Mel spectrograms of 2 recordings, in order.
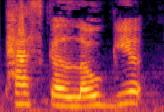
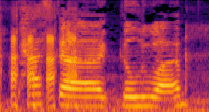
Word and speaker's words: Pascagoula: Pascagoula. Oh my God, I'm sorry, guys. Pascagoula.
